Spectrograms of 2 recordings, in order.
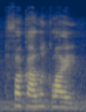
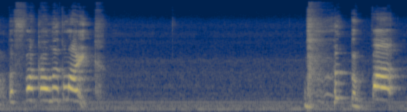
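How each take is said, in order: First: Said in the usual way. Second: Much higher and louder, squealing disbelief; laughing high-pitched outrage; incredulous squeal. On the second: Real, not acted. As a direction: shriek it like it's absurd. Mock outrage at competing.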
